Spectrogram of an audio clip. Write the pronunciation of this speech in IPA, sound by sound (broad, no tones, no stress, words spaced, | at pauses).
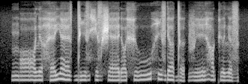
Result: ŋɔːlʲʌ hɛjɛːz dizçɪz ʃɛːɾʲɔxʲuːhiz ɾʲʌdə | vɪːɦɒkʲʊlʲʌz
